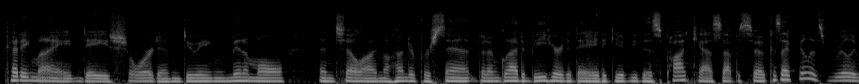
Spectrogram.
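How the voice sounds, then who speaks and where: A woman hosting her own business podcast, talking earnestly on her own, a little hoarse and tired from illness. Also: deep voice, dark tone, dry recording, clean studio sound. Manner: earnest, repeats for emphasis. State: hoarse, recovering from illness, fatigued. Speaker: podcast host. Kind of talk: solo business podcast monologue.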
